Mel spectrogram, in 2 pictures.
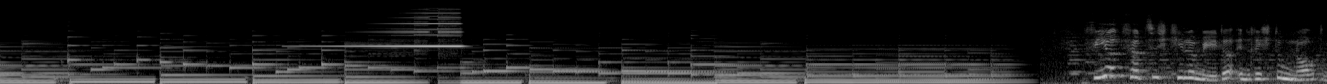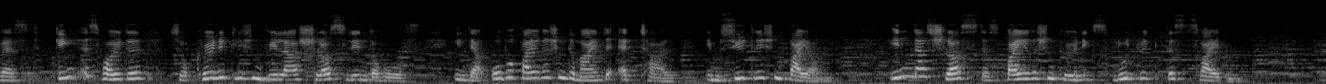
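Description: From 2.82 to 4.73 s a loudspeaker feedback squeal appears: the microphone re-captures its own loudspeaker, and at 2.3 kHz the loop gain exceeds one. The tone swells over roughly a second and a half to around 5 dB above the surrounding sound, drawing a single brightening horizontal line on a spectrogram and a swelling envelope on the waveform.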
